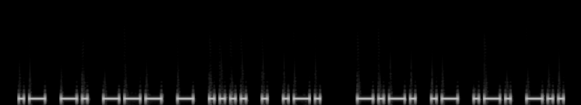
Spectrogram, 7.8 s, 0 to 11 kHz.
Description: Morse code, heard as a keyed tone, about 17 wpm, 700 Hz. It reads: ANOTHER CARD
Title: Sentences from Top 1000 Words - Review Part 4 - 17wpm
